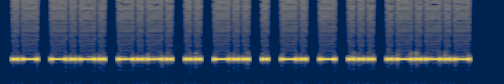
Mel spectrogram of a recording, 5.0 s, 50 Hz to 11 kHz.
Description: Morse code, heard as a keyed tone, about 25 wpm, 1000 Hz. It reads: ACCIDENTS.
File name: qotdfiles / 25wpm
